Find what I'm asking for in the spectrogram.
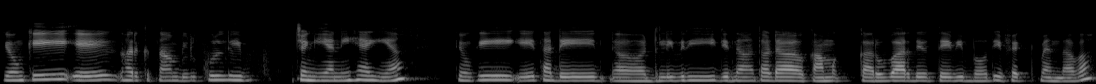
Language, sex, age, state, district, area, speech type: Punjabi, female, 30-45, Punjab, Tarn Taran, rural, spontaneous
